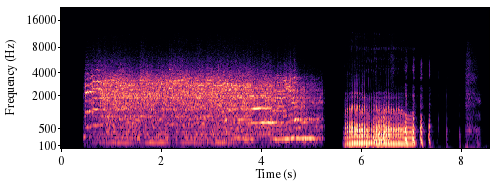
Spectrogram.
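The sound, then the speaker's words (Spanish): A Godzilla giant monster roar, long, loud and grinding for about five seconds, then a brief pause before a second shorter roar that breaks into sputtering bursts and fades out. “Estaba buscando sonidos de Godzilla y hay un video donde hacen un concurso de unos niños.”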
